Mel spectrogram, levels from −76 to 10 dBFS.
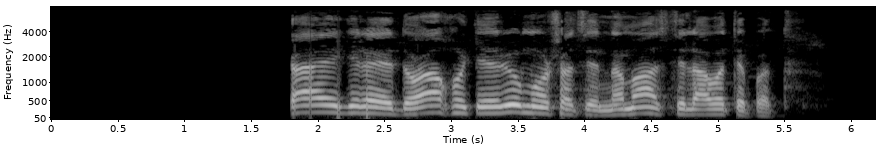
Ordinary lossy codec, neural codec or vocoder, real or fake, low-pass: AAC, 48 kbps; none; real; 7.2 kHz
